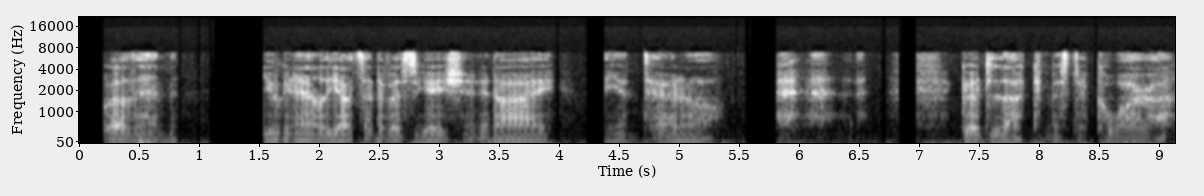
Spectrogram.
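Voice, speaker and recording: A man's put-on character voice, fairly low in pitch, at a moderate pace with long, frequent pauses. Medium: solo performance. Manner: formal, sly, condescending.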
